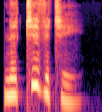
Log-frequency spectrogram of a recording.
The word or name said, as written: nativity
